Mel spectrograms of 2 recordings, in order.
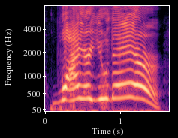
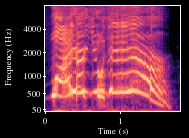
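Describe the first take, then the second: First: Said in the usual way. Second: Slow, high, loud yell of disbelief; a ranter losing it at phone users in theaters, yelling; exasperated shout. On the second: Real, not acted. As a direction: bellow the question at them, stretching it out.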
